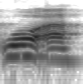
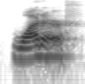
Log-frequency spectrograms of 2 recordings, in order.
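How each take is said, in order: First: It is said in an Australian accent. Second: It is said in an American accent. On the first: "Australian water" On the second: "like an American might say water"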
